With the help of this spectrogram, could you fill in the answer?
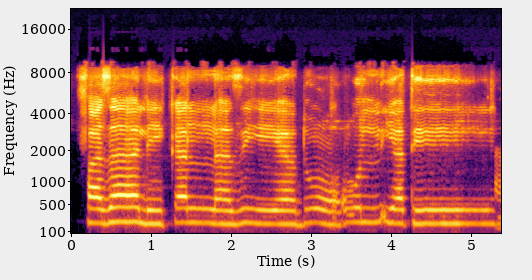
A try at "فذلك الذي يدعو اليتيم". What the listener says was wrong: আপনার জালের মাথাতে সমস্যা আছে, জিহ্বা বের করেন তাহলে ঠিক হয়ে যাবে, হ্যাঁ। ফাজালি, জালি কেন, ভিতরে মুখের ভিতরে জিহ্বা ঢুকে গেলে জালি হয়ে যায়।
